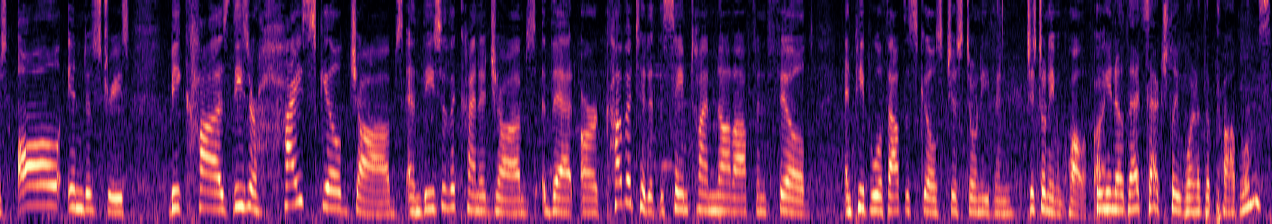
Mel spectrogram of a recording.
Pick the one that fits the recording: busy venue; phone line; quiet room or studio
busy venue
